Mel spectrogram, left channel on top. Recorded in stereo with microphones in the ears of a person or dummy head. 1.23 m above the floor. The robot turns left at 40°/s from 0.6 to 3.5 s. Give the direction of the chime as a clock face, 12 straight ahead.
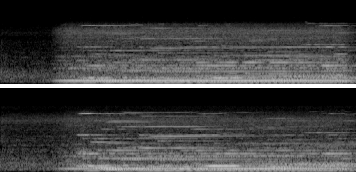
5 o'clock.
